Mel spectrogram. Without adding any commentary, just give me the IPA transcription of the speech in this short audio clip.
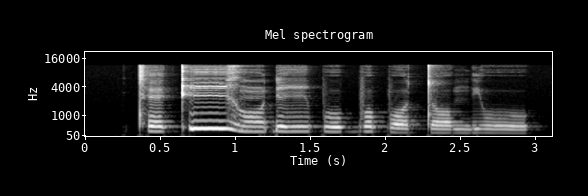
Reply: tʰ e˨ kʼ iː˦ ɣ ũ˨ ɗ iː˨ p u˨ b ʊ˦ p o˨ t oː˨ ŋ j u˨

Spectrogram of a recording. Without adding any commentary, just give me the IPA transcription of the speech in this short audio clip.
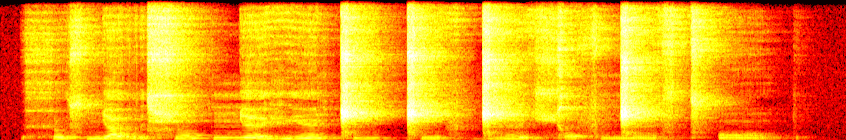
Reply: ħ u˩˧˩ s ɲ a˥˨ r ɕ ɔ̃˦˥ p ɲ ɛ˥˨ vʲ ɛ̃˦˥ ǁ i˦˥ ǁ ĩ˩˧˩ f ɡ͡ǁ ɛ̃˥˨ ç ɔ˦˥ f ŋ͡ǁ ɛ̃˩˧˩ s t͡sʼ ɔ̃˥˨ p

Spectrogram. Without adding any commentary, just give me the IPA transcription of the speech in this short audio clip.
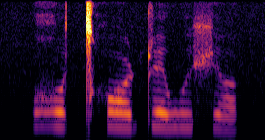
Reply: ʁʷ ʌ ǀʰ ɔ ʈ ɛ w ʊ ʃ ʌ

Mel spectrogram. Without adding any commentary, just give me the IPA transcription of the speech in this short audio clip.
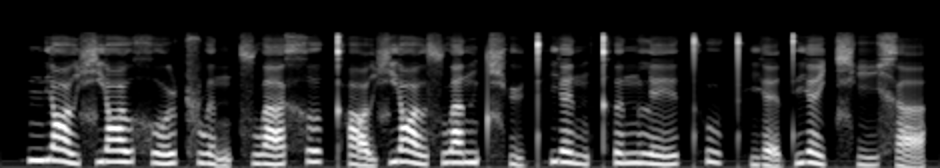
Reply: n̪ j ɑ˥˨ ʊ̯ ɕ j ɑ˦ ʊ̯ x o˨˦ ʊ̯ ʈ͡ʂ w ə̰˨˩ n t͡s w ä˨˦ x ɤ˦ kʰ ɑ̰˨˩ ʊ̯ ɕ j ɑ˥˨ ʊ̯ s w a˦ n t͡ɕʰ y̰˨˩ t̪ʰ j ɛ˥˨ n kʰ ə˦ n l e˨˦ ɪ̯ t̪ʰ u˥˨ t̪ʰ j ɛ̰˨˩ t̪ j ɛ˥˨ t͡ɕʰ i˨˦ x ä̰˨˩

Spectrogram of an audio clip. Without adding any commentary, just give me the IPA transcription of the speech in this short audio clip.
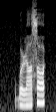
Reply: ɓ ɔ ɭ ɛ sˤ ø

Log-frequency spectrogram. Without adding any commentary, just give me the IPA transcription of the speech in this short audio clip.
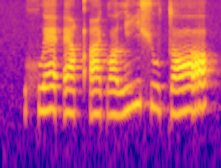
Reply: xʷ æ ʔ æ qʼ æ ɡ ɒ l i ʃ u t ɒ

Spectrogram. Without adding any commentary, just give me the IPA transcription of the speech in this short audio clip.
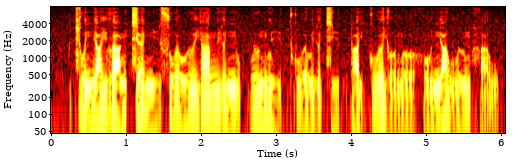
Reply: t͡ɕ u˧˩ ə̯ ɲ aː˩˧ j l aː˩˧ ŋ t͡ɕ ɛː˧˩ ɲ iː˩ s u˧˩ ə̯ ʋ ɯː˧˩ j a˧ n i˧˩ ə̯ ɲ u˧˩ k̚ l ɯː˧˥ ŋ l iː˧˩ t̚ k u˩ ə̯ l i˩ ə̯ t͡ɕ iː˧˥ t̚ p a˧˩ j k u˧ ə̯ j ɤː˩ n ɤː˩ h oː˩˧ ɲ aː˥˨ w l ɯː˧˥ m h a˩˧ w

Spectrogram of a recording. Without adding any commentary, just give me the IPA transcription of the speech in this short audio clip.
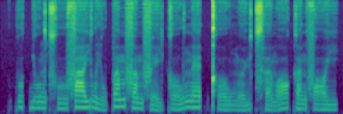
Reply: kʷ ɐ˧ k̚ j uː˧ ŋ t͡sʰ uː˨ f aː˥ j w iː˨˩ w p ɐ˥ m f ɐ˧ m f e˨˩ j k o˨˥ w n̪ ɛː˥ t̚ kʰ o˨ w m ɵ˨˥ ɥ t͡sʰ ɐ˨ m ɔː˥ k ɐ˧ n f ɔː˧ j

